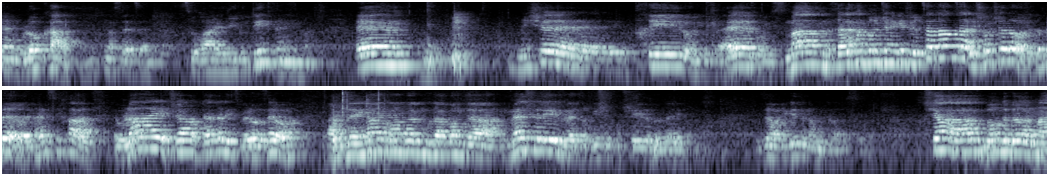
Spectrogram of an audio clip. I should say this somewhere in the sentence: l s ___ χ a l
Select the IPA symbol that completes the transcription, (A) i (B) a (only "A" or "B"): A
